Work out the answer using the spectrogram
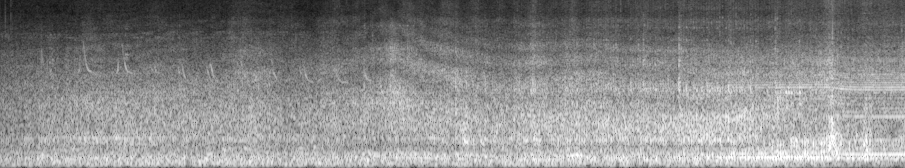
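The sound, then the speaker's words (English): A quarter-scale remote-controlled model airplane flies with a steady, loud, buzzing propeller-engine drone that holds without a break and swells slightly toward the end. “I wasn't in the driver's seat, but I was the pilot. I was flying a quarter-scale remote-controlled model airplane.”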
